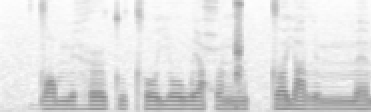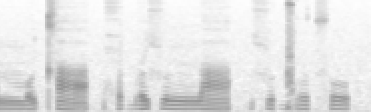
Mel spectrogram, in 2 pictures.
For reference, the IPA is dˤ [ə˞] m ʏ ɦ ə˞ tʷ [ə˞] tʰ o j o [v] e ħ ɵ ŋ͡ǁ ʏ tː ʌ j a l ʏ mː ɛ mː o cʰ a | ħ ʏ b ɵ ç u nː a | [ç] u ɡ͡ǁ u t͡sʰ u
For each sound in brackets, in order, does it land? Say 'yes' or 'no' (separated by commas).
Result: no, no, no, yes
